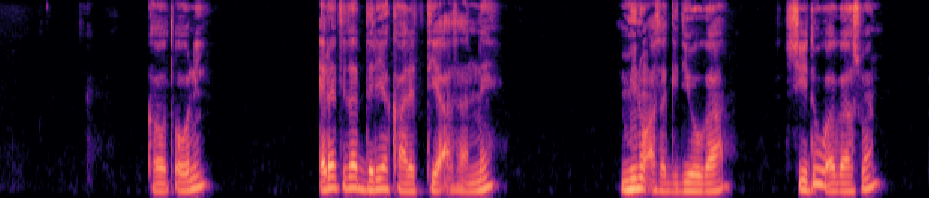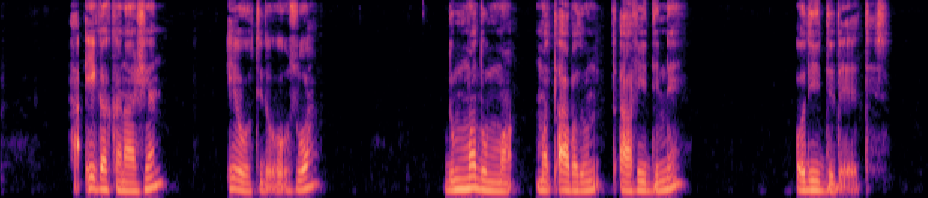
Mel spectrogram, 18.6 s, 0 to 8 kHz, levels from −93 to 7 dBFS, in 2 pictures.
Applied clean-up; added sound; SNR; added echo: none; none; none; none.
